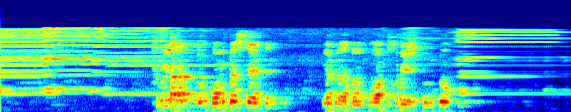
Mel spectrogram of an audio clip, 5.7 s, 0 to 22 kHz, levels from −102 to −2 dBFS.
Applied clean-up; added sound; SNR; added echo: classical method WPE with log-MMSE.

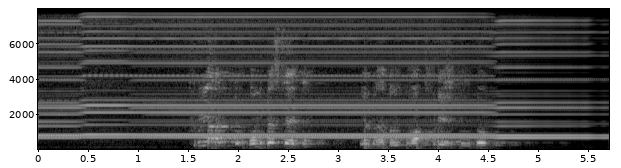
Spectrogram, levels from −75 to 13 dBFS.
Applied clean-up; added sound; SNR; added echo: none; Harmonica; -2 dB; reverberation time 0.8 s.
